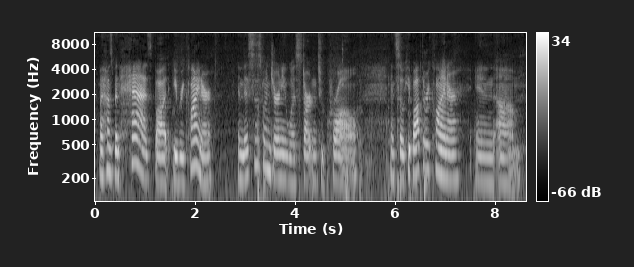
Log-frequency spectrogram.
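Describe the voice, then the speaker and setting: A woman's voice: mid-range voice, fairly bright tone, slight background noise, rough recording. A middle-aged woman vlogger chatting casually in a rambling way, drifting off and picking the thread back up.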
